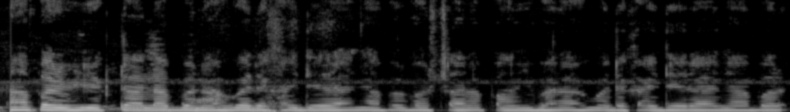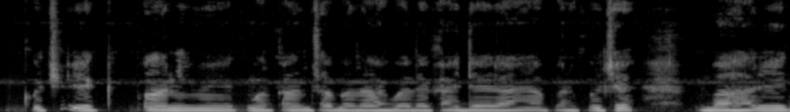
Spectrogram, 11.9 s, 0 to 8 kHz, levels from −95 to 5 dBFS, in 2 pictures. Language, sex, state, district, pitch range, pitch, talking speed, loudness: Hindi, male, Chhattisgarh, Korba, 155-160 Hz, 160 Hz, 220 wpm, -35 LUFS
